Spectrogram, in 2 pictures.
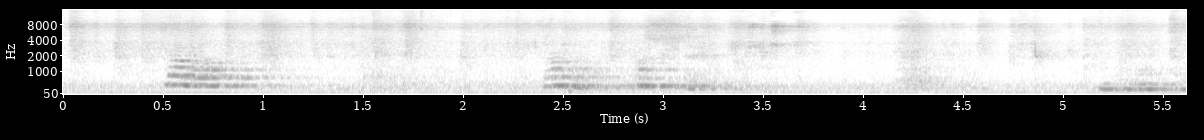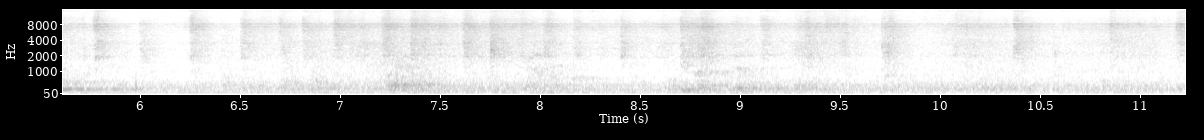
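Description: Footsteps pad softly.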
